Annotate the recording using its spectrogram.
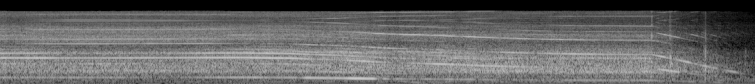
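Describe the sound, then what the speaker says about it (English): A blower motor on a keg burner conversion whirs steadily, driven through a single pole dimmer switch; its pitch sags gradually partway through, then winds down near the end. "And the motor just turns on."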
